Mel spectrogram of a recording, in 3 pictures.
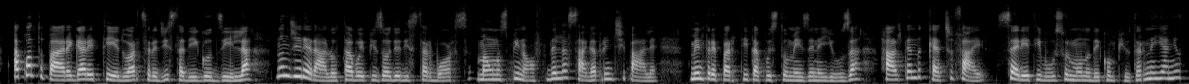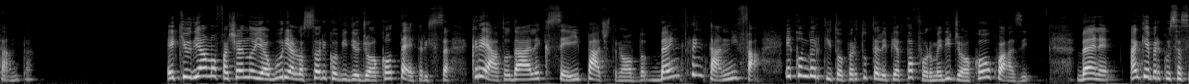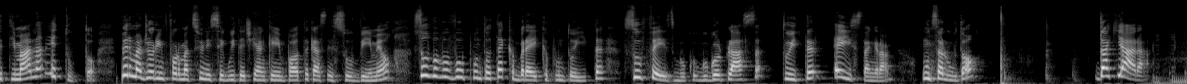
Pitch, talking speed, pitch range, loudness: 235 Hz, 165 wpm, 200-295 Hz, -21 LUFS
